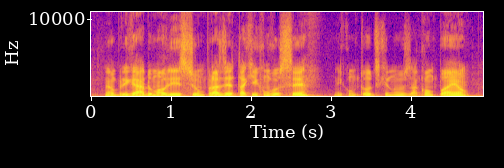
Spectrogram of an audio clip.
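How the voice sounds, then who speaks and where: In a plain, everyday voice, a man talks at a fairly quick pace. His pitch is fairly low and his intonation fairly even. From Brazil, São Paulo city. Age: 60s. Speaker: city councillor, politician. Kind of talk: interview.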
